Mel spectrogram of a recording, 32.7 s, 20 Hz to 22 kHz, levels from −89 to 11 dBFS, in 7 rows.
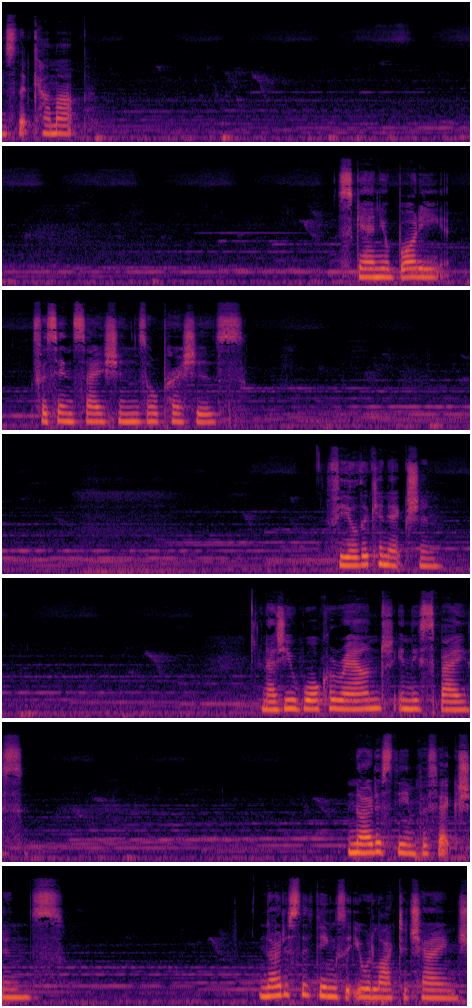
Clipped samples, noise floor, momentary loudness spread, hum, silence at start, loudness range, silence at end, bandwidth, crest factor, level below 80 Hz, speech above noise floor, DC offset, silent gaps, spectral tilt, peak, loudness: under 0.1%; -57 dBFS; 26 LU; none; 0 s; 20 LU; 0 s; 16.5 kHz; 20 dB; -62 dBFS; 29 dB; under 0.1%; none; -4.5 dB/octave; -12 dBFS; -28 LUFS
